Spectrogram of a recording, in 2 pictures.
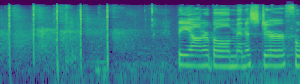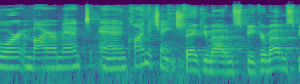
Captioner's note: applause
